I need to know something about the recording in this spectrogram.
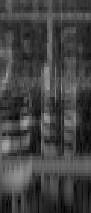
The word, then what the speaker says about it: lingua franca: A lingua franca, it's pronounced ling and wa, fran and ka, is a language or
